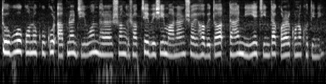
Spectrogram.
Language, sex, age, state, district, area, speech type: Bengali, female, 18-30, West Bengal, Malda, urban, read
